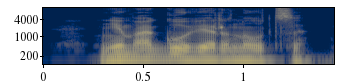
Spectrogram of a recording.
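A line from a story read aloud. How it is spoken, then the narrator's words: Muttering in sleep. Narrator (Russian): бормотал он во сне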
